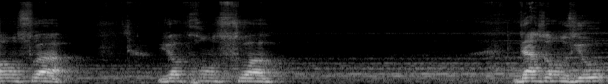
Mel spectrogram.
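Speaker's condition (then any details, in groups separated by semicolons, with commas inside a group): Multiple sclerosis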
